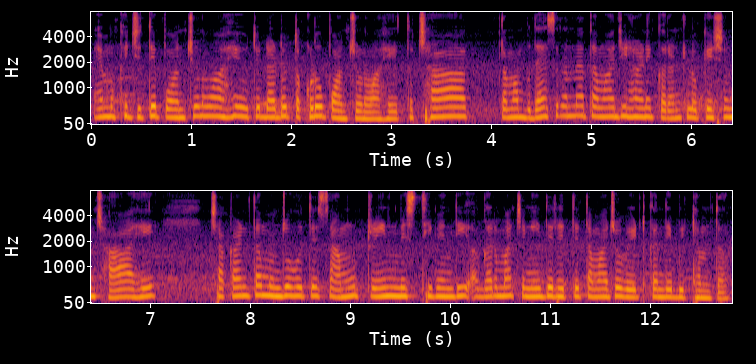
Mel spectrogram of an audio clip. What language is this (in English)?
Sindhi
